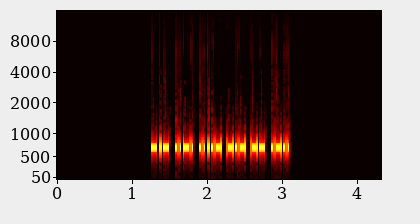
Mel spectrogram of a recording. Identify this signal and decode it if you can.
Morse code, heard as a keyed tone, about 44 wpm, 700 Hz. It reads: KF4KML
